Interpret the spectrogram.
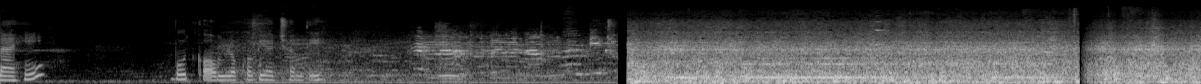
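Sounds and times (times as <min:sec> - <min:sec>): train carriage rumbling on rails: 0:06.3 - 0:12.0.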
